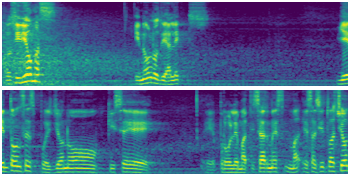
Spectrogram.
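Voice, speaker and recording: Noticeable background noise is present. Over it, a man talks with lively intonation. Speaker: researcher. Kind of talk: interview.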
